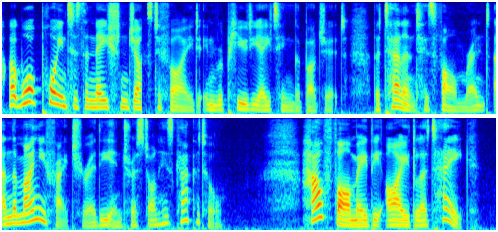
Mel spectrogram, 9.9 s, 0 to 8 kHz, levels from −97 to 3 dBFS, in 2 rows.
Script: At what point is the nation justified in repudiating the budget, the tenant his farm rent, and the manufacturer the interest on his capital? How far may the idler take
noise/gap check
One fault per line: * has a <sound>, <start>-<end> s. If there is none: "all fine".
* has a dropout, 1.4-1.5 s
